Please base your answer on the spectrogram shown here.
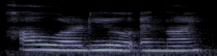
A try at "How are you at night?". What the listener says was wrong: And night의 발음이 and I처럼 들리네요. At night. How are you at night?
